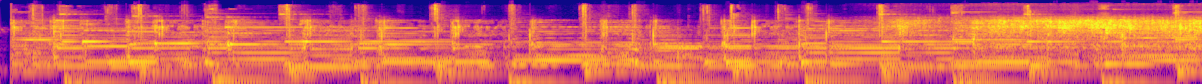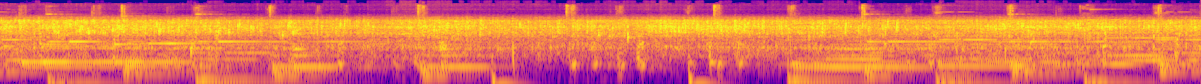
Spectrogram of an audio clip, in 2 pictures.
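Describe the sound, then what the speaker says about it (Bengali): Boroli fish deep-frying in hot oil gives a steady hiss and sizzle that grows denser partway through, running beneath loud, rhythmic background music with a thumping beat. "বাকি মাছগুলোকেও এরকমভাবেই লাল করে ডিপ ফ্রাই করে ভেজে আমি তুলে নেব"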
